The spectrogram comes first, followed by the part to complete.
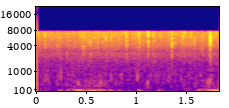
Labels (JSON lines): {"label": "biophony", "recorder": "SoundTrap 300"}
